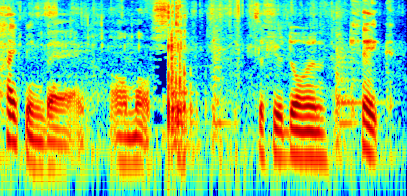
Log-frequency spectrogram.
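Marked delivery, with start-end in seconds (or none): none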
